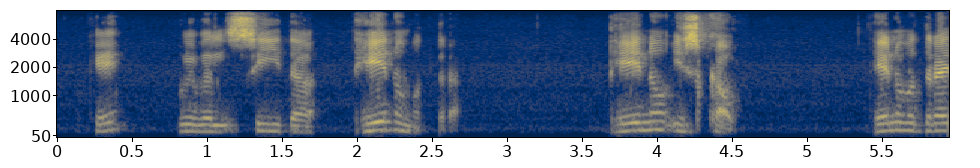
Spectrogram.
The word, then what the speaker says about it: Dhenu Mudra: The pronunciation is Da, Dha.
